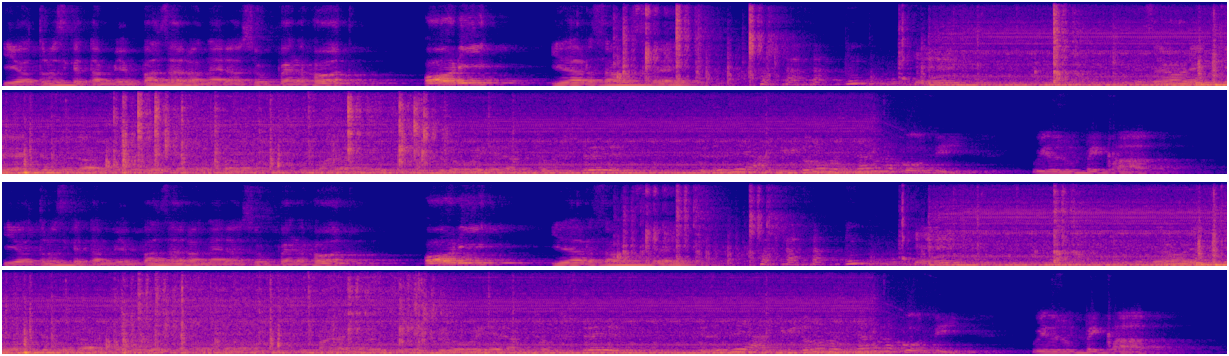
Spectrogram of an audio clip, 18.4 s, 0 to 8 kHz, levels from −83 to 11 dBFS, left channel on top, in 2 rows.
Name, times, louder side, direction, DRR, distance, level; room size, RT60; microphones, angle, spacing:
voice 1, 0.0-2.6 3.2-3.7 4.1-5.2 8.5-11.9, left 1 dB, 35° left, 4 dB, 1.6 m, -32 dB
sound 1, 4.6-7.1 7.7-8.0 8.3-8.6 8.8-8.9 9.3-9.4 9.7-11.4 11.8-13.8 14.1-14.5, left 5 dB, 75° left, 3.3 m, -34 dB
voice 2, 5.7-7.3 11.6-14.0 14.4-16.4 16.9-17.7, equal, 35° right, -1 dB, 2.3 m, -36 dB
Printer, 6.5-16.2, right 1 dB, 10° right, 0.5 m, -32 dB
28.0 x 14.0 x 3.6 m, 1.2 s
head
